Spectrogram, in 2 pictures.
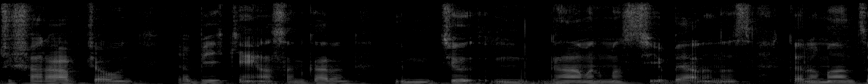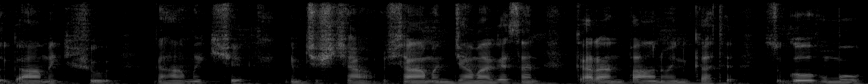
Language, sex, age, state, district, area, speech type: Kashmiri, male, 18-30, Jammu and Kashmir, Pulwama, rural, spontaneous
